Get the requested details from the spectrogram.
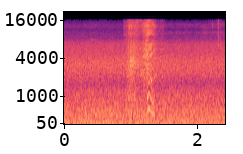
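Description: A blade swishes sharply as it is drawn.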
